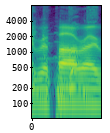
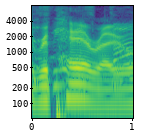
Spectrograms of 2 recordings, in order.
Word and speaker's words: Reparo: moment yeah they uh they do say reparo wrong in this so in this game they say repero or something like that is repero I think they say but it's reparo that's how you say it ripparu could keep talking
